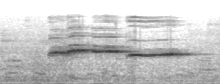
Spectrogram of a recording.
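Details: Young female African grey parrot kept as a pet, six months old, giving one long steady high whistle that drops slightly in pitch halfway through, with a faint low hum behind.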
